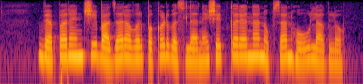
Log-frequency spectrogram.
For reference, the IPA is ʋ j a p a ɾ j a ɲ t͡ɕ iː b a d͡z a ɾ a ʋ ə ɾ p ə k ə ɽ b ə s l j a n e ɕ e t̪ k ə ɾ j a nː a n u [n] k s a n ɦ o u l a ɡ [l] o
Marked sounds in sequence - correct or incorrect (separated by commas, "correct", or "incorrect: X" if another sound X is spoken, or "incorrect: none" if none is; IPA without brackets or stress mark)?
incorrect: none, correct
